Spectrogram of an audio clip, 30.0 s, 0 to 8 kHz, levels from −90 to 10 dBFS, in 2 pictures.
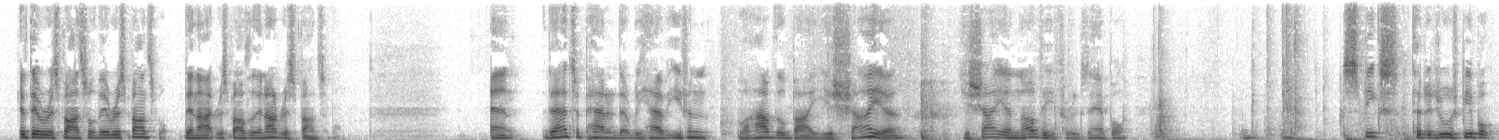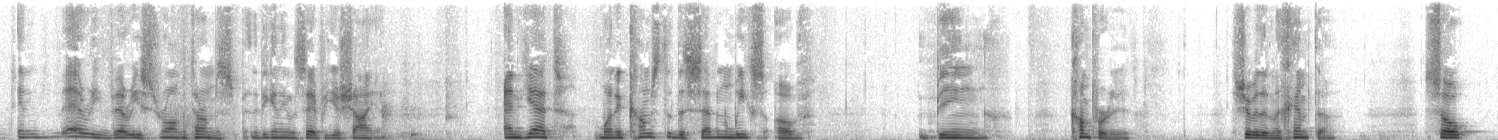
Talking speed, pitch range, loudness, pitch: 120 wpm, 130-170 Hz, -24 LUFS, 155 Hz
